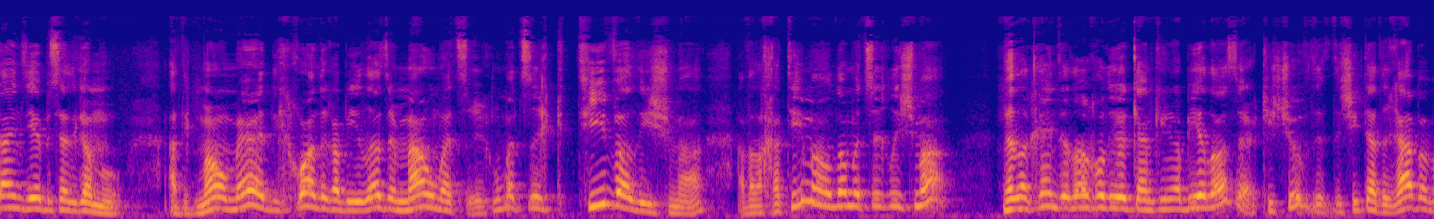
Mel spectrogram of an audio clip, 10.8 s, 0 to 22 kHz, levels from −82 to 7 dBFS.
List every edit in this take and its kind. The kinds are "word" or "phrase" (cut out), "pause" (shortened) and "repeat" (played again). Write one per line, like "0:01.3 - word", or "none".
none

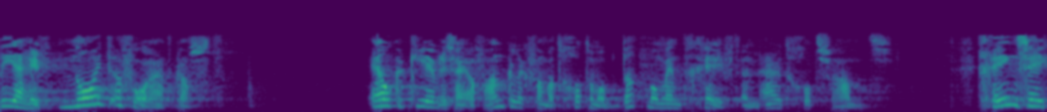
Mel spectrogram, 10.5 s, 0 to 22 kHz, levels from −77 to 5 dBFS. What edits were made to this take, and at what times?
0:04.4 - word
0:07.6 - word

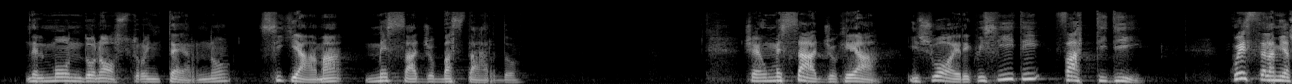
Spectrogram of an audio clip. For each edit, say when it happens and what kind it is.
none

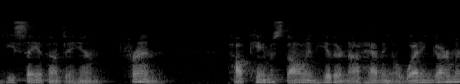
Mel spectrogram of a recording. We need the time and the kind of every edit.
none

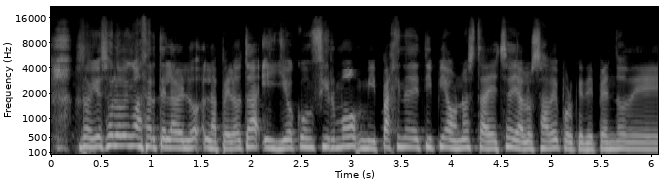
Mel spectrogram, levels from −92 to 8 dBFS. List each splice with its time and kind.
none

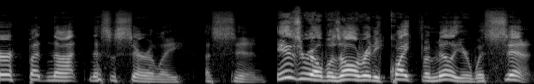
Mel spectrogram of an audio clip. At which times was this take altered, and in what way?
none

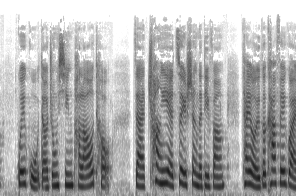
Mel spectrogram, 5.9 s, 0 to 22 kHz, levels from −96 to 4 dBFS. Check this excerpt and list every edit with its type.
none

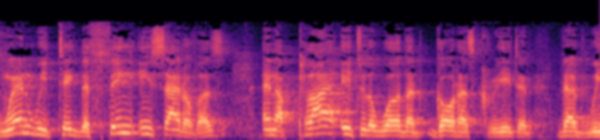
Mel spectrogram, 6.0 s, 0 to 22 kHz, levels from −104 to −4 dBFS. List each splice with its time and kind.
none

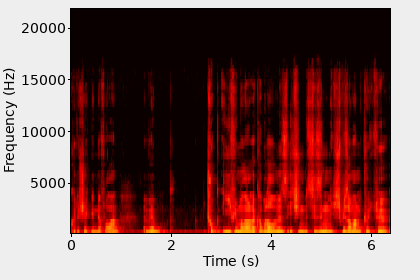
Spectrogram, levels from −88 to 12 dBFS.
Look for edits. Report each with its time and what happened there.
none

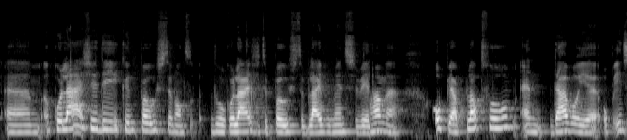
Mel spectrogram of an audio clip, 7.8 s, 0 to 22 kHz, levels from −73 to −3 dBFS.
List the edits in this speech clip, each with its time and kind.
0:02.8 - word
0:04.6 - word

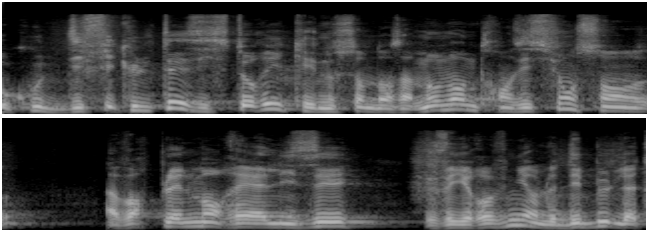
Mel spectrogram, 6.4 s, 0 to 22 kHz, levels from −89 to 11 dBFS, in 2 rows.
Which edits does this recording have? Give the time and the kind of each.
none

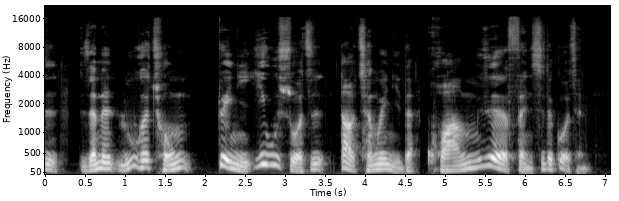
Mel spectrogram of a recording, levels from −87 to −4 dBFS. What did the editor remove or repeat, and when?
0:02.0 - pause
0:04.7 - pause

